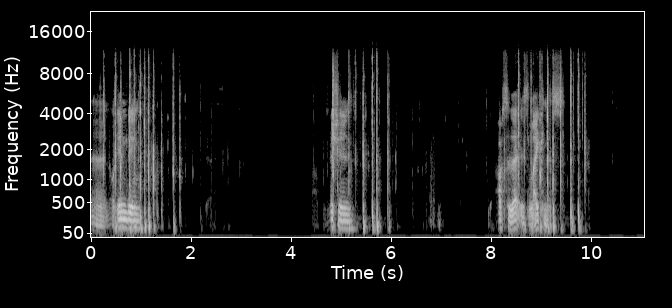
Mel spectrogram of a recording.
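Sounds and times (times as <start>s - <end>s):
speech: 0.1s - 1.2s, 4.9s - 5.4s, 8.2s - 9.5s
typing on a computer keyboard: 0.1s - 2.0s, 4.8s - 6.2s, 8.2s - 10.0s.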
